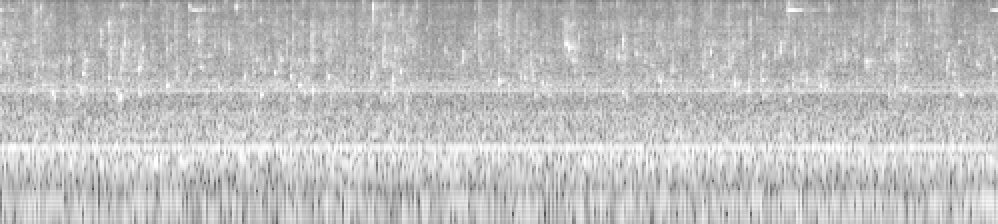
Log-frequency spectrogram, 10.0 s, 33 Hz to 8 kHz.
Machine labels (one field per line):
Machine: pump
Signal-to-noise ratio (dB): 0 dB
